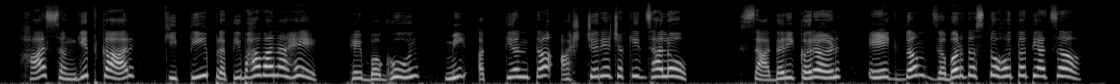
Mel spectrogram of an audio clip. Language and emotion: Marathi, surprised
